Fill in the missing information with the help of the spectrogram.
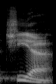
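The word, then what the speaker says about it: Tchia: feel about Destiny uh Chia which apparently is how this game is pronounced um so Chia is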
